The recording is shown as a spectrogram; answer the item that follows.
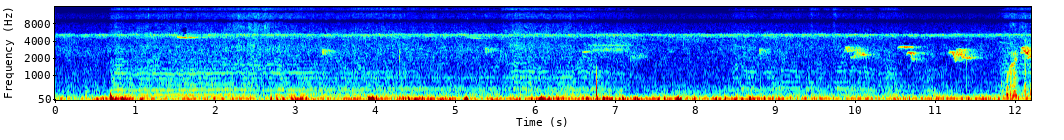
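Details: Honey bees on flowering alsike clover, 8 June 2020. A continuous wavering drone of wingbeats hums for most of the stretch, with faint bird chirps toward the end and a constant low outdoor rumble beneath.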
